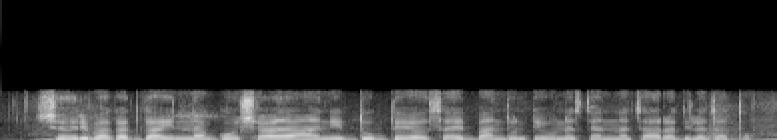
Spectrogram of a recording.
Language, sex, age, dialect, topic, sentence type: Marathi, female, 18-24, Standard Marathi, agriculture, statement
